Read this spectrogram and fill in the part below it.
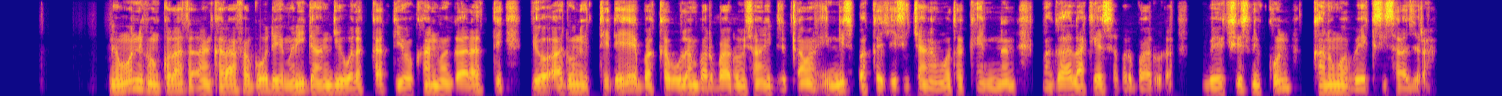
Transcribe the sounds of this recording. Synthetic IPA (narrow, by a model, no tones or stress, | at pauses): nɐmo̞ːnːɪkɔŋkʼɔlaːt̪ɐᶑɐŋkɐɾaːfɐɡo̞ːd̪e̞ːmɐniːd̪aːnd̪iːwɐlɐkːɐt̪ːɪjo̞ːkʰaːnmɐɡaːlat̪ːɪjo̞ːʔɐ̰d̪uːnɪt̪ːɪᶑɪʔebɐkːɐbʊlɐnbɐɾbaːd̪uːnɪsaːniːd̪ɪɾkʼɐmɐʔɪ̰nːɪsbɐkːɐt͡ʃʼiːsɪt͡ʃːaːnɐmo̞ːt̪ɐkʰɛnːɐnmɐɡaːlaːke̞ːsːɐbɐɾbaːd̪ʊ̰ᶑɐ̥ | be̞ːksɪsnɪkʊŋkɐnʊmɐbe̞ːksɪsaːd͡ʒɪɾɐ̥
